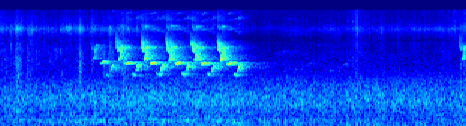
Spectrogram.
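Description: A songbird singing a quick run of about seven repeated phrases, roughly three a second, starting about a second in and stopping about three seconds in.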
